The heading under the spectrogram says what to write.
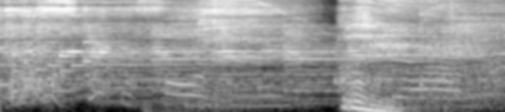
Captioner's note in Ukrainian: глибокий вдих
